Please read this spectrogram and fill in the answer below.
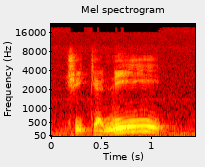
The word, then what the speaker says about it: Chicani: En appelant le roussi Chilaoui, avec l'accent tonique sur la première syllabe, et l'autre Chicani, avec l'accent sur la dernière syllabe, on apprit à chacun à connaître son nom et tout finit par s'arranger.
